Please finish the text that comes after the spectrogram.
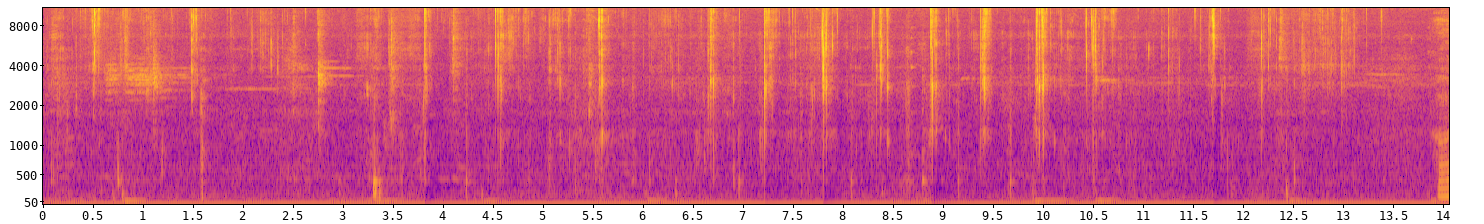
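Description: Hard potato chunks in spicy chicken biryani get bitten and chewed close to the mic, giving sharp crunchy bites at irregular intervals over soft squishy chewing, with no talking.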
